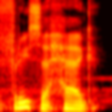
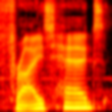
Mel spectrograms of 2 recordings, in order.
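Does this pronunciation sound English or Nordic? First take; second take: Nordic; English. First: The name is pronounced in a Nordic-sounding way. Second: The name is pronounced in a standard English way. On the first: "which to me sounded more Nordic or authentic" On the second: "which is probably a standard English way to say it"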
